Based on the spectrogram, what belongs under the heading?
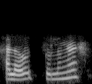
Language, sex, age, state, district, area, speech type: Tamil, female, 30-45, Tamil Nadu, Nagapattinam, rural, conversation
